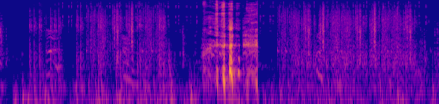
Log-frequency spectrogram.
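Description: Muffled, suppressed gunfire from a PUBG Mobile match, with a brief burst of shots around the middle standing out over quiet background game noise and faint talk.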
